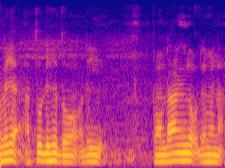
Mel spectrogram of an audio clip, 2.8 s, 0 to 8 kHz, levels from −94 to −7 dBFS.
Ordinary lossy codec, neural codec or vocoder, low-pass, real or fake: AAC, 32 kbps; none; 7.2 kHz; real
